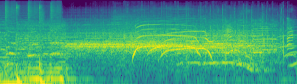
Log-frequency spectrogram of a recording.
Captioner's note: song ends; applause, cheering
